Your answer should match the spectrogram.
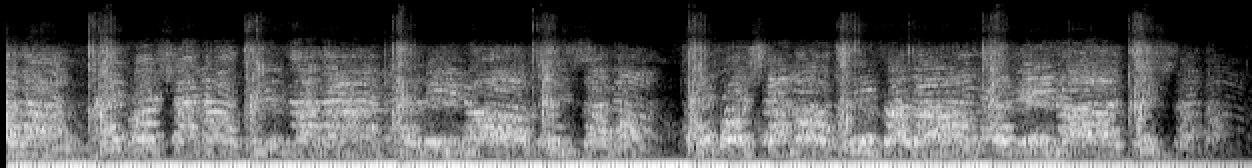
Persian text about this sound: دانشجویان دانشگاه خلیج فارس بوشهر با شعار هی کشتن و تیر زدن اوین رو آتش زدن، اعتراض خود را به حملات نیروهای امنیتی و حکومتی به زندانیان زندان اوین ابراز داشتند.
